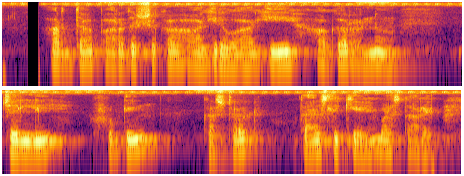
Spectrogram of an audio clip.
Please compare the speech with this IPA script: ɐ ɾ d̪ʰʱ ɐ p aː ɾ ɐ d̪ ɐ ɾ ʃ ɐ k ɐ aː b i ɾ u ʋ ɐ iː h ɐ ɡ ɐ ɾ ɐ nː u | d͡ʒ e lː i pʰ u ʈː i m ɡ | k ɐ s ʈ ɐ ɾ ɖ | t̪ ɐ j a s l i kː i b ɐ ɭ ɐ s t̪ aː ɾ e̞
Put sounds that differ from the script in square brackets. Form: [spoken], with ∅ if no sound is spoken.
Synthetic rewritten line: ɐ ɾ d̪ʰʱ ɐ p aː ɾ ɐ d̪ ɐ ɾ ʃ ɐ k ɐ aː [ɡ] i ɾ u ʋ ɐ iː h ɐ ɡ ɐ ɾ ɐ nː u | d͡ʒ e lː i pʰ u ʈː i [ŋ] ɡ | k ɐ s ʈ ɐ ɾ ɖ | t̪ ɐ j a s l i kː [e] b ɐ ɭ ɐ s t̪ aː ɾ e̞

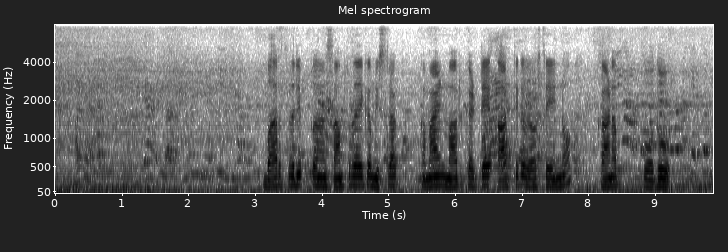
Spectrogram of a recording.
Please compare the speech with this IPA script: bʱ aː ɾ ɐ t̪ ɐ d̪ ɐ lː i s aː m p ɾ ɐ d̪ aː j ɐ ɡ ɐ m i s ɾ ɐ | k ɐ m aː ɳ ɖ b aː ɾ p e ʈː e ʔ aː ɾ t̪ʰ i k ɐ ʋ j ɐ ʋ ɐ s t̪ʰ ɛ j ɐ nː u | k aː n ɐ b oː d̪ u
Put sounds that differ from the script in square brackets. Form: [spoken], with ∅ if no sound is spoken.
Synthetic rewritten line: bʱ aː ɾ ɐ t̪ ɐ d̪ ɐ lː i s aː m p ɾ ɐ d̪ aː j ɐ [k] ɐ m i s ɾ ɐ | k ɐ m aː ɳ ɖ [m] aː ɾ [k] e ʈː e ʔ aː ɾ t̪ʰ i k ɐ ʋ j ɐ ʋ ɐ s t̪ʰ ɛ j ɐ nː u | k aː [ɳ] ɐ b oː d̪ u

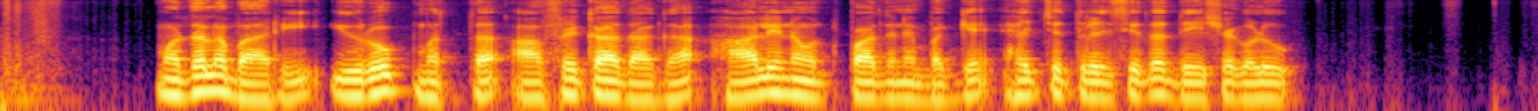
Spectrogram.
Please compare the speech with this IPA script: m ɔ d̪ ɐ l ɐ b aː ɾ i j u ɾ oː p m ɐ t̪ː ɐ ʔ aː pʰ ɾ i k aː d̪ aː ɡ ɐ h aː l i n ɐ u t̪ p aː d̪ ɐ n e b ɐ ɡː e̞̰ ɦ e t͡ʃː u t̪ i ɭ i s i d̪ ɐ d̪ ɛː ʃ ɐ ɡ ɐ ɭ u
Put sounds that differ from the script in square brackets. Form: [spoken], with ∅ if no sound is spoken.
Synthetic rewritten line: m ɔ d̪ ɐ l ɐ b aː ɾ i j u ɾ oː p m ɐ t̪ː ɐ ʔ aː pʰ ɾ i k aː d̪ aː ɡ ɐ h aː l i n ɐ u t̪ p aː d̪ ɐ n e b ɐ ɡː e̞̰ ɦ e t͡ʃː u t̪ i ɭ i s i d̪ ɐ d̪ ɛː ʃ ɐ ɡ ɐ ɭ u

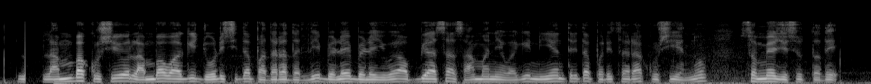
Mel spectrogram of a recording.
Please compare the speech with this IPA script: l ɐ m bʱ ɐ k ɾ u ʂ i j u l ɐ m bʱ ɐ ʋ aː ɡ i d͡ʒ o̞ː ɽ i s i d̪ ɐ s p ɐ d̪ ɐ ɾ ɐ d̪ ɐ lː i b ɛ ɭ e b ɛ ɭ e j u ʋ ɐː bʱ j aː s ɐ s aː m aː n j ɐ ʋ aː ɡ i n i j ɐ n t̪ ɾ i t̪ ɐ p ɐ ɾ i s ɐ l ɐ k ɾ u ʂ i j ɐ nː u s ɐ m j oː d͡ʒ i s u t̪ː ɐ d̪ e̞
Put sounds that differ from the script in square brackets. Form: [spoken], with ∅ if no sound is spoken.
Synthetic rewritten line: l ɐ m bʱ ɐ k ɾ u ʂ i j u l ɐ m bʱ ɐ ʋ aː ɡ i d͡ʒ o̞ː ɽ i s i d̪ ɐ [∅] p ɐ d̪ ɐ ɾ ɐ d̪ ɐ lː i b ɛ ɭ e b ɛ ɭ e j u ʋ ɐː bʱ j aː s ɐ s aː m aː n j ɐ ʋ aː ɡ i n i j ɐ n t̪ ɾ i t̪ ɐ p ɐ ɾ i s ɐ [ɾ] ɐ k ɾ u ʂ i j ɐ nː u s ɐ m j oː d͡ʒ i s u t̪ː ɐ d̪ e̞

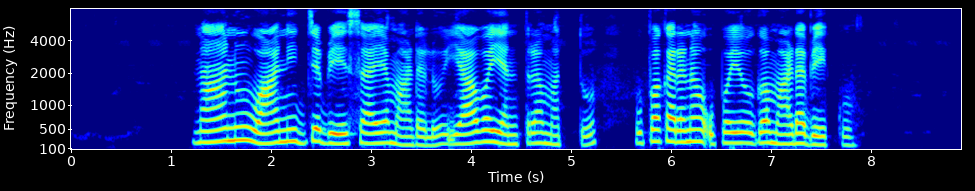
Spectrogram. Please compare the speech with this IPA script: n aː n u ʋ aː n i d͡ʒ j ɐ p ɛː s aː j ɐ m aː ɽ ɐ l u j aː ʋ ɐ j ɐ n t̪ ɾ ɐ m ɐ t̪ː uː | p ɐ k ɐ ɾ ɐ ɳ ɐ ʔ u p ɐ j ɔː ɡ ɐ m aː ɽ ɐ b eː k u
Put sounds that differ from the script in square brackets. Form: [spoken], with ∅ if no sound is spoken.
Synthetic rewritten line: n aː n u ʋ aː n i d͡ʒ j ɐ [b] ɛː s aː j ɐ m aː ɽ ɐ l u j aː ʋ ɐ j ɐ n t̪ ɾ ɐ m ɐ t̪ː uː | p ɐ k ɐ ɾ ɐ ɳ ɐ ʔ u p ɐ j ɔː ɡ ɐ m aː ɽ ɐ b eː k u

